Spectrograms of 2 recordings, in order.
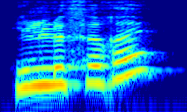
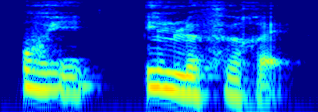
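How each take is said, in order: First: FERAIT pushed up in a rising question; rising, testing tune ending high on FERAIT; incredulous question. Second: FERAIT settling on a falling tune; calm confirmation. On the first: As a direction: ask it, lifting sharply on FERAIT. Captain questions, Alyosha answers. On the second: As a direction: confirm it evenly, dropping on FERAIT. Alyosha confirms the captain's question. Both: A narrator's reading.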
